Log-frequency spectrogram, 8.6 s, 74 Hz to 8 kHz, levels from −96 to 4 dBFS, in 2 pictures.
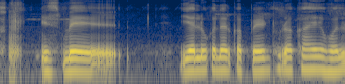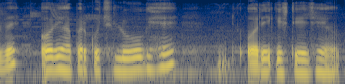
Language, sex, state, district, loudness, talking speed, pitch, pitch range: Hindi, male, Maharashtra, Solapur, -16 LUFS, 130 wpm, 165 Hz, 155-210 Hz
